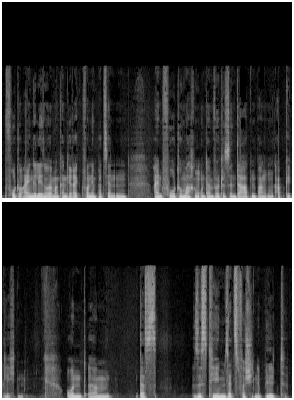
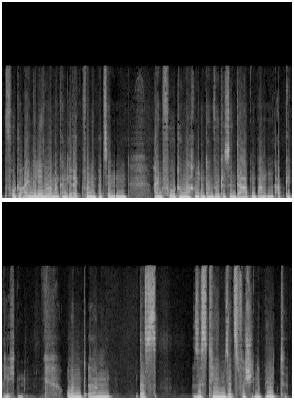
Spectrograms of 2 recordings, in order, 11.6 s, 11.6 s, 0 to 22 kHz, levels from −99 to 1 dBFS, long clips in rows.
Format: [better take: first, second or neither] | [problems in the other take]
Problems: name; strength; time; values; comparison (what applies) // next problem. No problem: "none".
first | distortion; heavy; 9% of the sound clipped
